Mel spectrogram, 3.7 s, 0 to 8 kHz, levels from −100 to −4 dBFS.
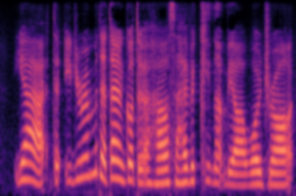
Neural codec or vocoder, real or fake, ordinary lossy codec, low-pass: codec, 16 kHz, 0.5 kbps, X-Codec, WavLM features, trained on Multilingual LibriSpeech; fake; none; none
